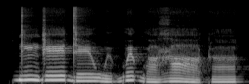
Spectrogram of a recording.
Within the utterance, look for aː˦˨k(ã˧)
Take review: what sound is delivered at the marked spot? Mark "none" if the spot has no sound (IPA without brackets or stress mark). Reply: ã˧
